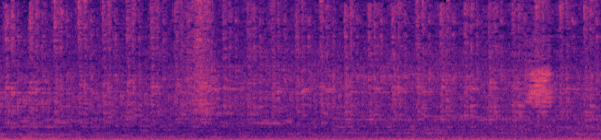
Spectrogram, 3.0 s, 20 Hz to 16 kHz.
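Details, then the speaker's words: 1979 Fiat idling after a new fuel pump, relay and fuel pressure regulator, with the engine said to run beautifully. Steady, even low idle with a smooth hum and no knocks or misses: normal idle. "And the engine runs beautifully."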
